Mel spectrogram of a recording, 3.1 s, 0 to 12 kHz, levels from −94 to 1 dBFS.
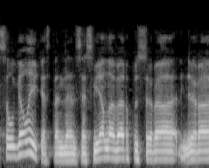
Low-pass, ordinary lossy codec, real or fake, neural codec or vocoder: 7.2 kHz; AAC, 48 kbps; fake; codec, 16 kHz, 2 kbps, FunCodec, trained on LibriTTS, 25 frames a second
